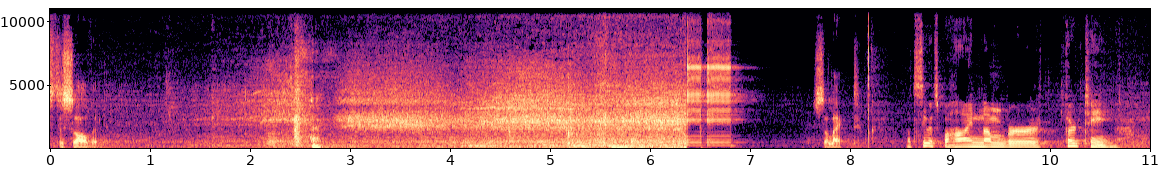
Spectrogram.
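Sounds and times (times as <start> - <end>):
short electronic buzzer: 6.4 - 7.1.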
